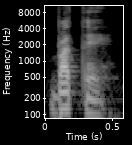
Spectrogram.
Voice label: "bátè", Apatani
